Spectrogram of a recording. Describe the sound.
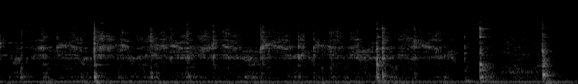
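Stirring flour in a bowl: a soft, continuous scraping with a few sharp clinks of the utensil against the bowl.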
